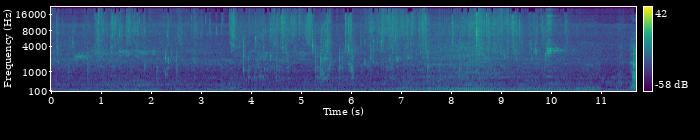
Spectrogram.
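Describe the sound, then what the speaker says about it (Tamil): Millet rice and lentils being rinsed by hand with water, a steady close running-tap and sink-washing wash with soft swishing and squishing of grains, no talking. "நல்லா தேய்ச்சி கழுவிட்டு ஒரு 2 வாட்டி கழுவினா போதும்."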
